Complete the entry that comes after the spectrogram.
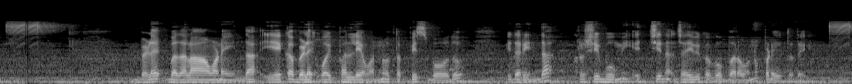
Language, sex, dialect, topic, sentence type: Kannada, male, Mysore Kannada, agriculture, statement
